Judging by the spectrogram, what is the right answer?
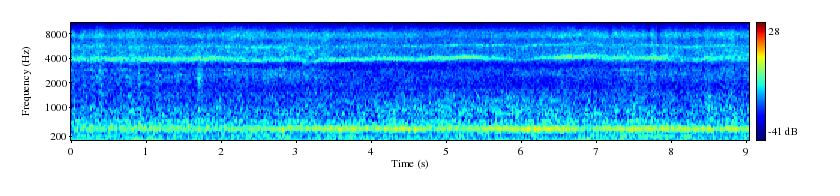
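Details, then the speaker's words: Dust collector added to a sandblast cabinet, running during blasting: smooth, constant whirring blower with steady mid tone and airy rush, no surging or rattles, pretty quiet; normal running. "But I can say that that dust collector's doing its job. You hear it's pretty quiet."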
